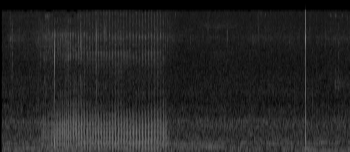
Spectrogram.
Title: Snoring French bulldog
